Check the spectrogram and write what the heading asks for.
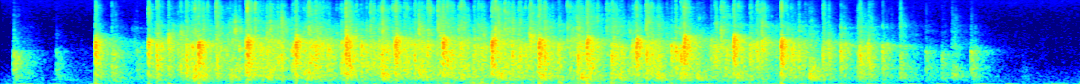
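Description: Audience applauding at the end of a talk: a dense patter of many hands clapping that starts just under a second in and dies away near the end.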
